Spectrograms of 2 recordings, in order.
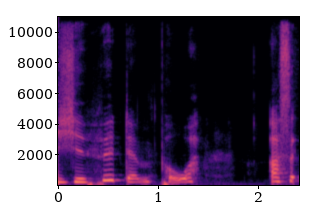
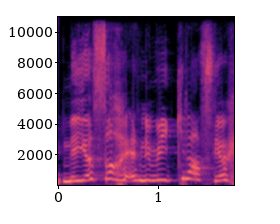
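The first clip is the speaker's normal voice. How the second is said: real laughter breaking into the words; laughing protest; 6 semitones higher, 4 dB louder than usual. Real, not acted. Speaker defends a wrong name, laughing protest. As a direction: protest through laughter, pitched up.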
